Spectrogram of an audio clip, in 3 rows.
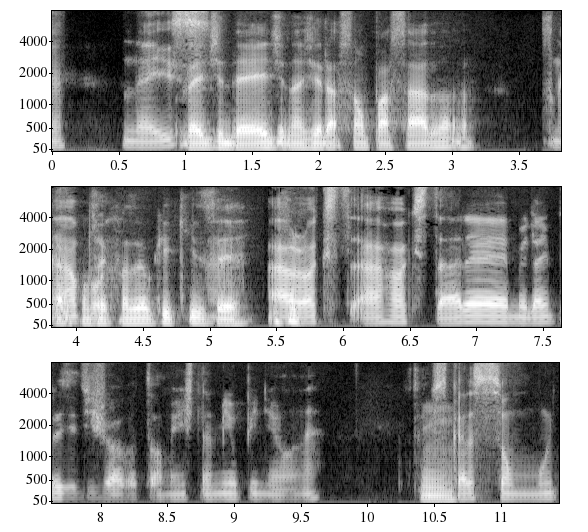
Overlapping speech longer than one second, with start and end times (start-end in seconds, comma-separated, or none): none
